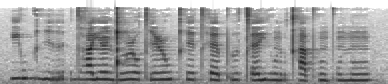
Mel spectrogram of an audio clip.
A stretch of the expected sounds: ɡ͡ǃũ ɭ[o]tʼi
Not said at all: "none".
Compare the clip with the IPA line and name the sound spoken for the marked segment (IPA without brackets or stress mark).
o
